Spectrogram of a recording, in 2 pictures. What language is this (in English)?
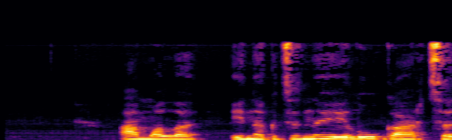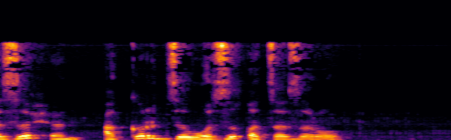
Abkhazian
